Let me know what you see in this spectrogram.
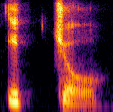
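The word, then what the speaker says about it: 一兆: of double consonant here Ichi Cho ichicho is combined as icho you can see here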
